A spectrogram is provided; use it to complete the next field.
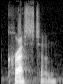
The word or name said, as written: Creston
